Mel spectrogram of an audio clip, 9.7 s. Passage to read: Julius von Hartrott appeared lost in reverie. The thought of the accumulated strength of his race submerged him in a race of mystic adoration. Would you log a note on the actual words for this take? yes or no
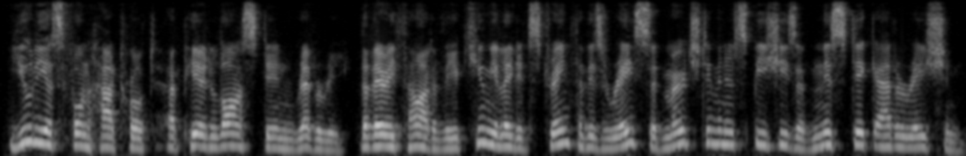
yes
